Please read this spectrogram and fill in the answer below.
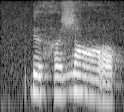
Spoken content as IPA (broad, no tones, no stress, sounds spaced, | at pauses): ɗ ə h ʌ ɮ ɑ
